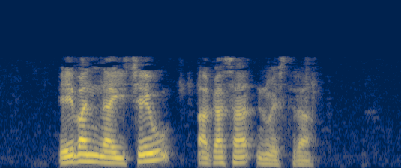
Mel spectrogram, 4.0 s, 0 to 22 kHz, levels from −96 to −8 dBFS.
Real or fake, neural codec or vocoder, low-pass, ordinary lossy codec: real; none; 5.4 kHz; MP3, 48 kbps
